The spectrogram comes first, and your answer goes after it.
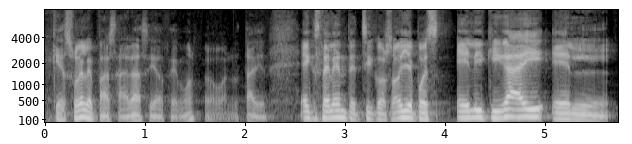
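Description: A man from Spain hosting a podcast interview with a Spain Spanish accent, talking in an animated, casual way. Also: on the low side. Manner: animated, uses Spanish exclamations like ostras and hostia. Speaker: podcast host.

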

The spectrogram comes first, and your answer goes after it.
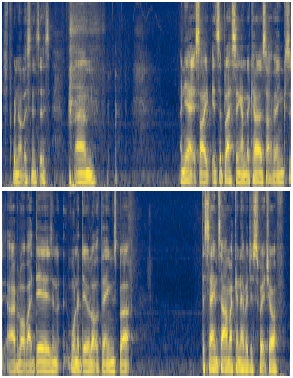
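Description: A man's voice: sits low, little pitch movement, moderate pace. A man in his twenties hosting a podcast, chatting casually, swearing freely and reflecting on himself. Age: 20s. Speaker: podcast host. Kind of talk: casual chat.

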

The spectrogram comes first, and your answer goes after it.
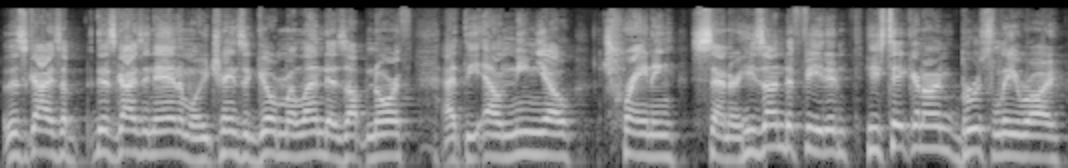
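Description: A man with a somewhat high-pitched voice delivers casual sports commentary. He talks through his fight picks conversationally, leaning hard on key words and using plenty of slang. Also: fairly even intonation, normal speed, hardly any pauses, fairly bright tone. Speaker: sports show host.

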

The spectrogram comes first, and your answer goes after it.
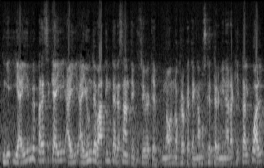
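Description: A man's voice: on the high side, quick pace, sharp tone, slight background noise. A man from Brazil in a casual chat, reflective and thinking aloud with many restarts.

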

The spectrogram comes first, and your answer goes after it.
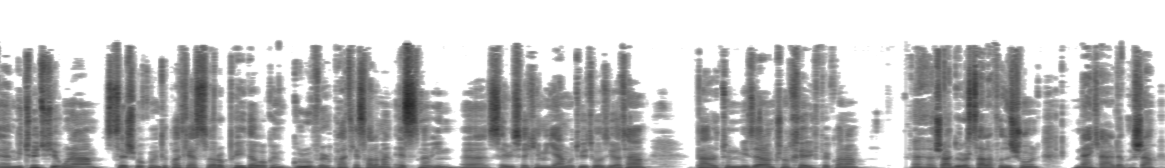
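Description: A man's voice: mid-range voice, steady tone, warm tone. A male podcast host giving a casual, unscripted explanation, with frequent filler sounds and small self-corrections.

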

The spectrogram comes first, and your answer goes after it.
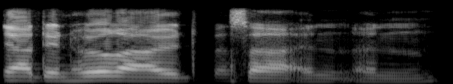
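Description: With a gravelly yet clear and resonant medium-pitched voice, a man speaks unhurriedly as co-host of a fan podcast about a hobby production. He's casual, hunts for words and frequently seeks agreement. The recording is close, dry and slightly dull, with no room sound.

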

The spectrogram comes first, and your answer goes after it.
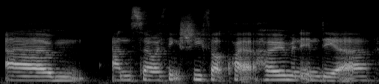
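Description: A woman's voice: mid-range voice, little pitch movement, a little slow, gravelly. A woman, a podcast guest recalling her childhood in a reflective, hesitant way with many fillers. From Singapore-born, raised abroad. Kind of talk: personal storytelling interview.

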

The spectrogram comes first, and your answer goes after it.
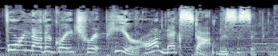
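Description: A man hosting a radio show, chatting casually and reading announcements in an upbeat, brisk way from a studio. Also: very high-pitched, wildly swooping pitch, music in the background.

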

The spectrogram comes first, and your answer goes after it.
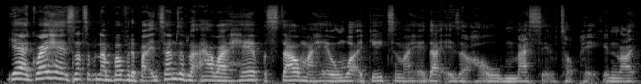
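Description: A London-accented woman talks quickly in a bright, forceful voice. She chats informally and emphatically, with slang and repeated phrases. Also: low-pitched, fairly even intonation. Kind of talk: casual chat.

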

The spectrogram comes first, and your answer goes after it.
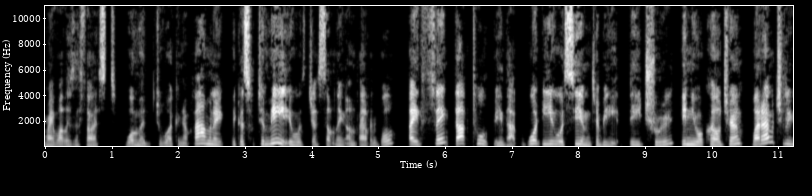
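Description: A woman in her forties, from Russia, answering interview questions in a confident, measured way with light laughs. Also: mid-range voice, no echo. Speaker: guest, tech company founder.

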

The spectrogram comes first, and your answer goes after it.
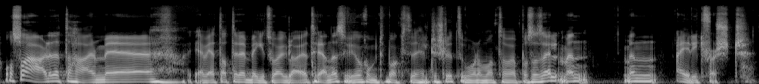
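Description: A man's voice: on the low side, dry recording. A man hosting a podcast, introducing guests and asking questions conversationally. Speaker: podcast host.

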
